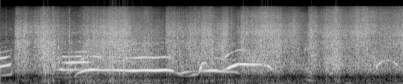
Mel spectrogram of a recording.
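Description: A man's excited, drawn-out shout of "let's go", held for over a second and wavering in pitch, followed by shorter exclamations.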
